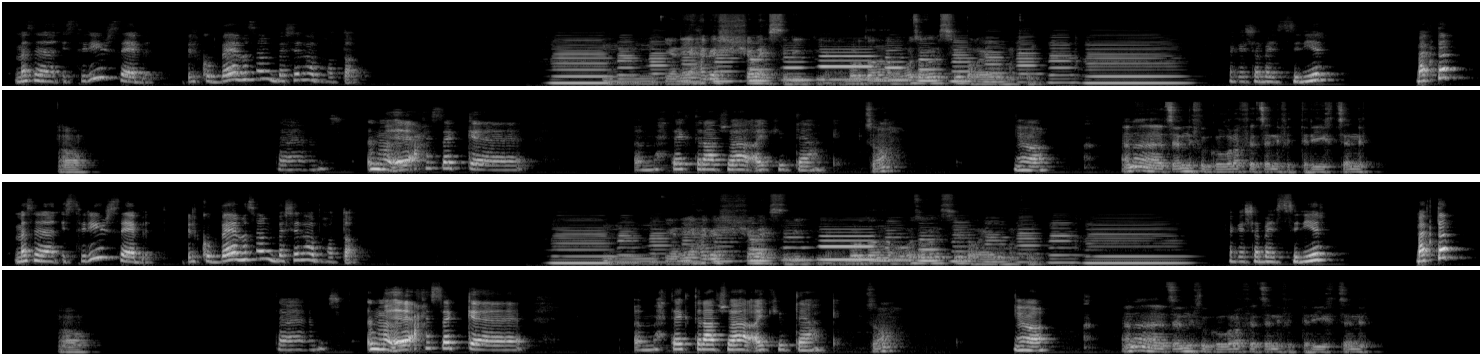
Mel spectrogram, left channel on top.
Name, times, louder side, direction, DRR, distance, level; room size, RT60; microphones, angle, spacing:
voice 1, 0.1-1.4 1.9-3.5 12.3-13.2 14.1-14.5 17.5-18.1 18.4-20.0 21.1-23.0 24.9-25.2, right 5 dB, 60° right, 0.4 m, -23 dB
Wind instrument woodwind instrument, 5.5-11.9, left 1 dB, 25° left, 0.7 m, -28 dB
voice 2, 6.0-10.4 15.3-15.6 23.4-23.8 26.0-28.4, left 1 dB, 65° left, 0.7 m, -32 dB
3.1 x 2.6 x 3.5 m
head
